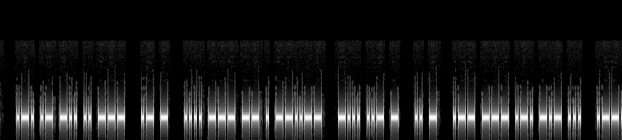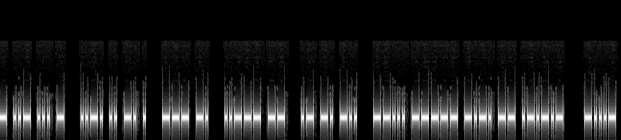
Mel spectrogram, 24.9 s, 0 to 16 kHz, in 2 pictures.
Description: Morse code, heard as a keyed tone, about 25 wpm, 600 Hz. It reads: RADIO AT HOME, BUT IT WORKS JUST FINE ON 2M AND 70CM. <BT>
